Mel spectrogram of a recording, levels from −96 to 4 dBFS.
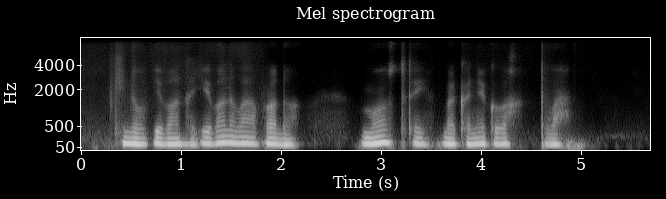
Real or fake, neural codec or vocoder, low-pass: fake; codec, 24 kHz, 0.9 kbps, WavTokenizer, large speech release; 7.2 kHz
